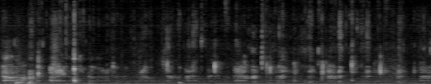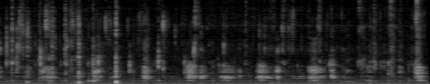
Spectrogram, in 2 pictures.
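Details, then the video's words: A Golden Retriever called Danbi eats snacks with steady, busy crunching. Dense bursts of biting and grinding run almost without pause, and the odd louder crack stands out. "강아지 먹방 | 골든 리트리버 강아지 단비"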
